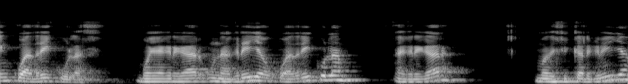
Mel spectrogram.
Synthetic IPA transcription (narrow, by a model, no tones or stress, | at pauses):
eŋkwaðɾikulas | bojaːɣɾeɣaɾunaɣɾiʎaokwaðɾikula | aɣɾeɣaɾ | moðifikaɾɡɾiʎa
